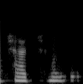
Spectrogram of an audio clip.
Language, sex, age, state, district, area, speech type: Urdu, female, 30-45, Uttar Pradesh, Rampur, urban, conversation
